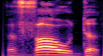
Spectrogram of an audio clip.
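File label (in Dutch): "vouwde" Dutch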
